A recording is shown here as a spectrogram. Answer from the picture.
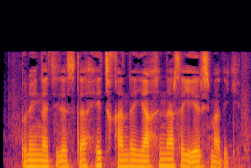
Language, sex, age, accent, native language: Uzbek, male, 19-29, Farg'ona, Uzbek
